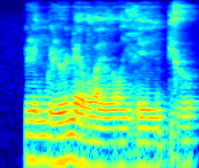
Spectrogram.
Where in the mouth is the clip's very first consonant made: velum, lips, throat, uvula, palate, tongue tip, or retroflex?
retroflex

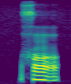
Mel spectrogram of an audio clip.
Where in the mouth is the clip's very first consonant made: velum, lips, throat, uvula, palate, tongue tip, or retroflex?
velum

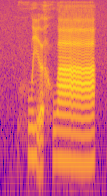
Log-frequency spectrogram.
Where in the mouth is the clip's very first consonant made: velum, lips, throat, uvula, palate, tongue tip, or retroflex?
throat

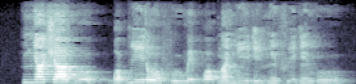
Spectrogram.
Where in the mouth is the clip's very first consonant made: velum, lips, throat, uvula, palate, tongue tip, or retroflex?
palate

